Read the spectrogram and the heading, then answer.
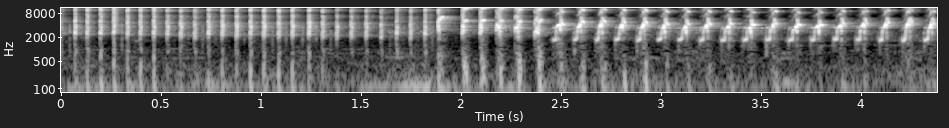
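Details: Lovebird vocalizations mixed into a lure track for training other lovebirds to copy varied sounds: a fast, high-pitched chatter of short notes, about three per second, rising slightly in pitch partway through.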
